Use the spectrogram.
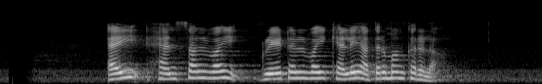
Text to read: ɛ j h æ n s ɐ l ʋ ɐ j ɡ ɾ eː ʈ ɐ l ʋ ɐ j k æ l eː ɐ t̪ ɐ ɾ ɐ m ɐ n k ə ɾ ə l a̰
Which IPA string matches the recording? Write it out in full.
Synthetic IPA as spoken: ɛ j h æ n s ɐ l ʋ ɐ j ɡ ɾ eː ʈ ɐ l ʋ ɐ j k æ l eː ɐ t̪ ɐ ɾ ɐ m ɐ ŋ k ə ɾ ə l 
